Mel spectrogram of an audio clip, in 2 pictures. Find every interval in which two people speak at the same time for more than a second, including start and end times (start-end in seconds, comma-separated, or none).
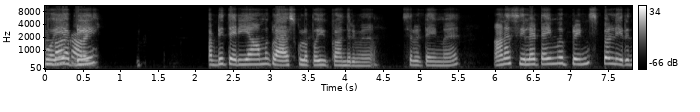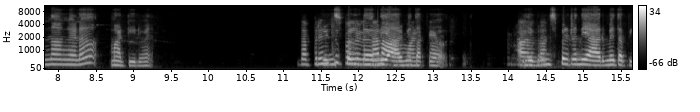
11.5-13.0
